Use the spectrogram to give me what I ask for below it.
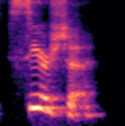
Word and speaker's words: Saoirse: Don't try to say, you know, if you say Saoirse instead of Saoirse, George Lucas, it's Saoirse, means freedom in Irish. That's how you say it.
